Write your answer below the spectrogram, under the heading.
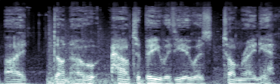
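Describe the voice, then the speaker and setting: An actor playing a remorseful middle-aged warrior prisoner in a dramatic video game, solemn and heavy-hearted. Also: male voice, low-pitched, fairly even intonation, a little slow, background noise. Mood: vulnerable, sincere.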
